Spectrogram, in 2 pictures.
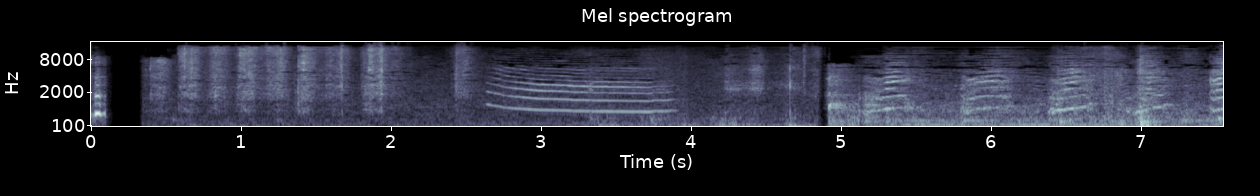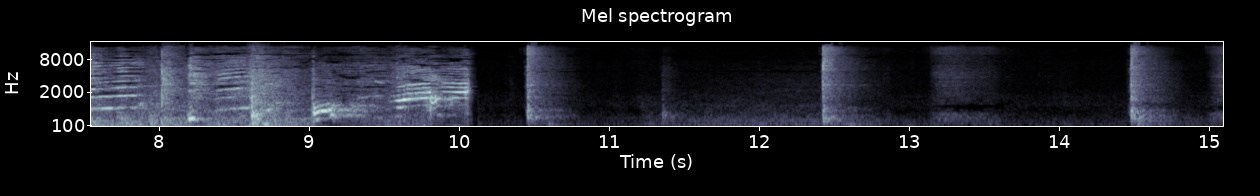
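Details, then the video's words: Pet cat talking with its owner at home: one long, drawn-out meow that slides downward in pitch, surrounded by the owner's speech, laughter, background music and scattered clicks and thumps. "Cute Cats Talking with their Owners"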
